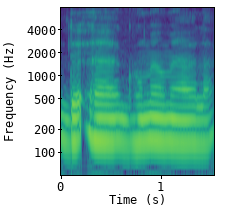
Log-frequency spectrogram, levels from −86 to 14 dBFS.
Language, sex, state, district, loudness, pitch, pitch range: Bhojpuri, male, Bihar, Muzaffarpur, -13 LUFS, 140 Hz, 135-140 Hz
